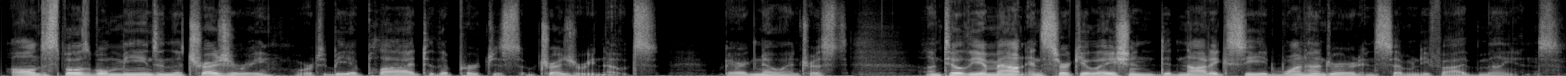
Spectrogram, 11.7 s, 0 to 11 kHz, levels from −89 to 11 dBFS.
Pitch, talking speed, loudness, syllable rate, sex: 130 Hz, 170 wpm, -20 LUFS, 5.7 syllables/s, male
